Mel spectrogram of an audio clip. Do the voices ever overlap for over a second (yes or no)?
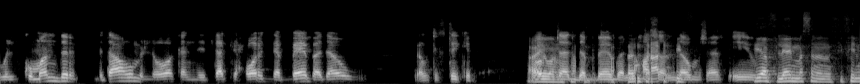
yes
